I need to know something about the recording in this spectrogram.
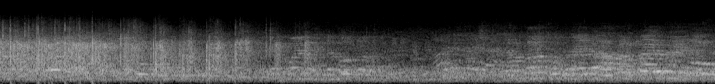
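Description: Children talk and call out together in a large echoing hall.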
